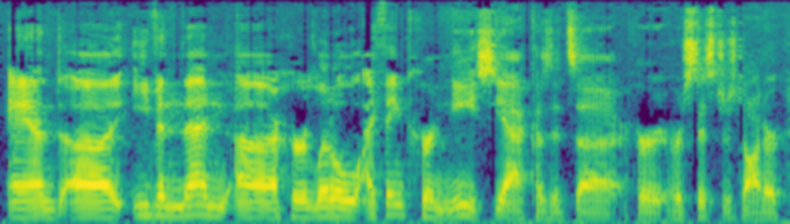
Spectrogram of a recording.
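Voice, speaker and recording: Male podcast co-host, casual film-chat style, animated and rambling storyteller. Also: medium pitch, a little slow.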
